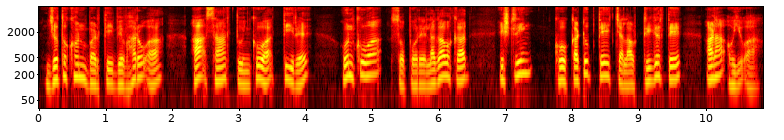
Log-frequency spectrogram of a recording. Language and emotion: Santali, neutral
